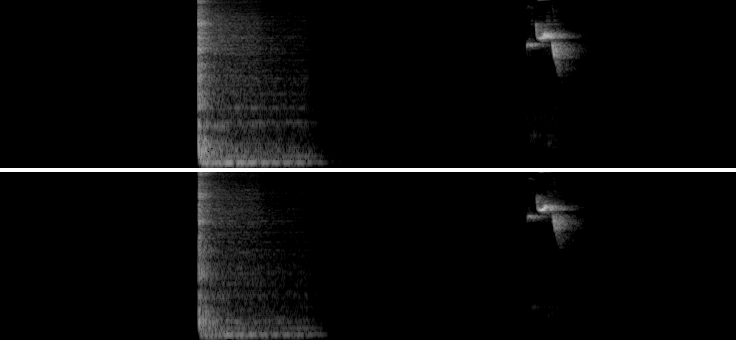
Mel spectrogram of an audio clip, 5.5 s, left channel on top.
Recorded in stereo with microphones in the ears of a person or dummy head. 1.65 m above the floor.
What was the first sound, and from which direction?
A thud, 50° left (ahead or behind).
